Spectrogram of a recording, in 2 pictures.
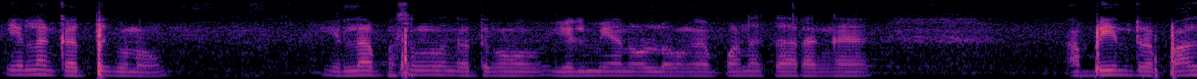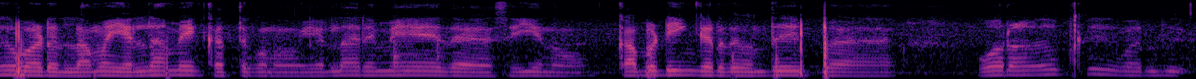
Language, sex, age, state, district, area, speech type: Tamil, male, 18-30, Tamil Nadu, Mayiladuthurai, urban, spontaneous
